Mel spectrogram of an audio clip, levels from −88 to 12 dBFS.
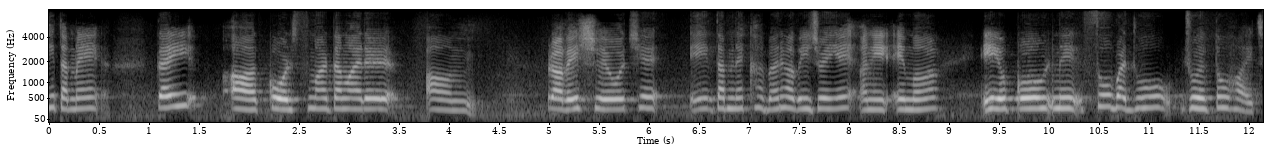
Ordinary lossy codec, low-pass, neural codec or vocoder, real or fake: none; none; codec, 16 kHz, 0.5 kbps, X-Codec, HuBERT features, trained on balanced general audio; fake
